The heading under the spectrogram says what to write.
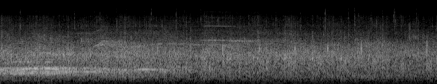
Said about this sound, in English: To prove that this is live at MixCon, I'm going to need some help from our audience. Can you guys give us a round of applause to show we're live here at MixCon?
